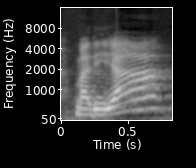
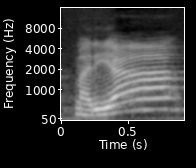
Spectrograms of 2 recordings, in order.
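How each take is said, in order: The two takes are said the same way.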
